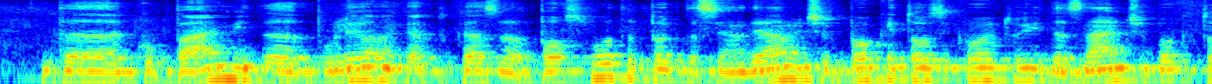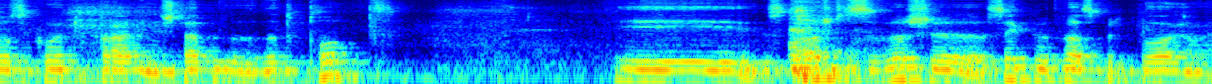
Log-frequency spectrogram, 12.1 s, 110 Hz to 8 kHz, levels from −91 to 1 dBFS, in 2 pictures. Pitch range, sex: 105-125 Hz, male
